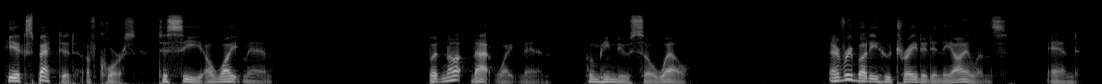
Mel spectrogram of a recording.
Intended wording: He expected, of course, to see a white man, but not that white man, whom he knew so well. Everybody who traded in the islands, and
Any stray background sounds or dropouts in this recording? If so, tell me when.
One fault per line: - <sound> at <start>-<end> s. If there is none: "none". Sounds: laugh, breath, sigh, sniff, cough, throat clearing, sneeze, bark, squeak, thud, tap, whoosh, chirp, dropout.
none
